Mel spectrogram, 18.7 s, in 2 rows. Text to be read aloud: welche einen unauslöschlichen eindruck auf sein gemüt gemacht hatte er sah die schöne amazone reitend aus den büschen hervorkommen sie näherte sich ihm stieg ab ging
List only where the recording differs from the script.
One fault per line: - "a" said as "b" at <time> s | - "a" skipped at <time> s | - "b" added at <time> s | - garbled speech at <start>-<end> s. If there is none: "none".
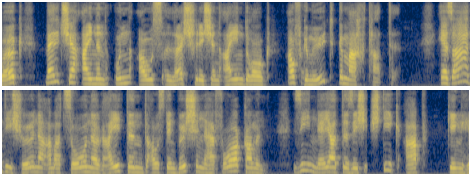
- "sein" skipped at 6.0 s
- "ihm" skipped at 16.7 s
